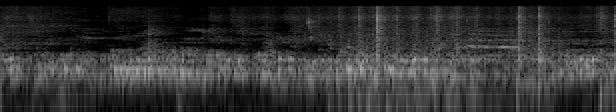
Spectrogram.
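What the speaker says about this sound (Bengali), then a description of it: "এই আর এক জোড়া কবুতর দেখাচ্ছি।" A pair of high flyer Giribaz pigeons, a red mushki cock and a hen, coo softly and continuously in a quiet loft, with faint rustling around them.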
